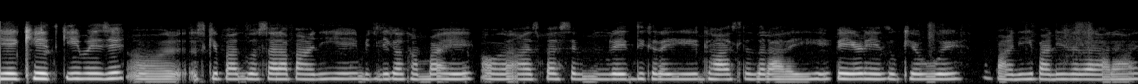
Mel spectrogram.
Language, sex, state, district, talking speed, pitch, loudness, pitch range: Magahi, female, Bihar, Gaya, 200 wpm, 245 Hz, -19 LUFS, 240-255 Hz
